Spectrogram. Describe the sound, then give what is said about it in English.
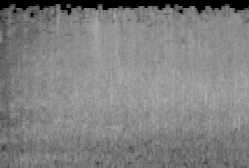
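A crowd applauds steadily, a dense wash of many hands clapping at an even, fairly loud level for several seconds with no voices standing out. “You may applaud.”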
